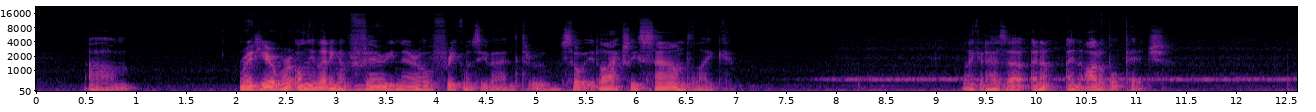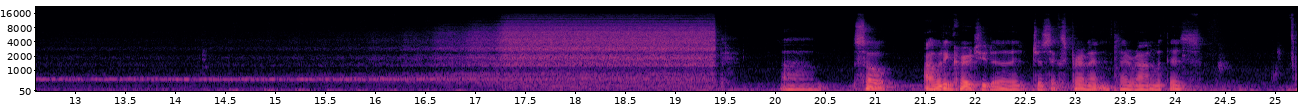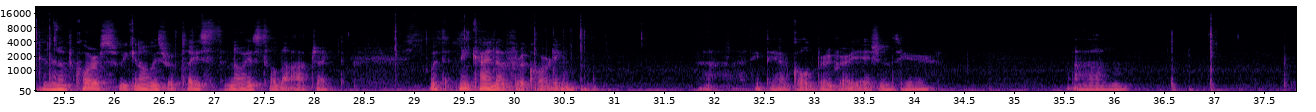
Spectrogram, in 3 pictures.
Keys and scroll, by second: 25.2 super+e, 26.7 BackSpace, 29.9-31.2 typing.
